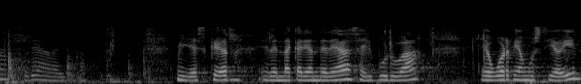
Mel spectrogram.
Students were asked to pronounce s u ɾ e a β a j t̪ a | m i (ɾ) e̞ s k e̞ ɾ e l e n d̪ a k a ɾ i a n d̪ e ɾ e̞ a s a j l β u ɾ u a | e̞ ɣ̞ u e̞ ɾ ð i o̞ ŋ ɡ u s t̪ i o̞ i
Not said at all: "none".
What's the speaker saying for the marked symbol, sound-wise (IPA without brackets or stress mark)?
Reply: ʎ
